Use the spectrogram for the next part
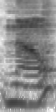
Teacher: acho que alguns conseguem perceber a utilização do nariz para pronunciar · não desceu do a para um fonema u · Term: decrescente nasal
